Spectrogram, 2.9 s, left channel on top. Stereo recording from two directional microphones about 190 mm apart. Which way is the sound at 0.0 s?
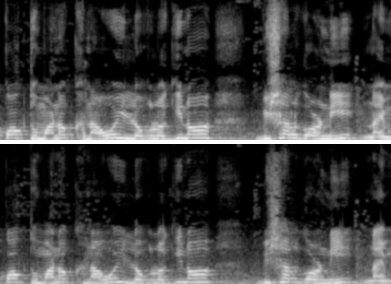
30° left (ahead or behind).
